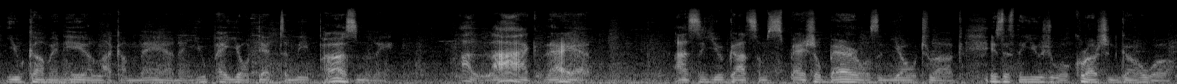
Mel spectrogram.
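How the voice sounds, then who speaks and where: A man voicing a tough, menacing rat crime boss with deliberate mobster talk in a cartoonish audio drama. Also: lowish voice, fairly even intonation, background noise. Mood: grudgingly impressed.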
